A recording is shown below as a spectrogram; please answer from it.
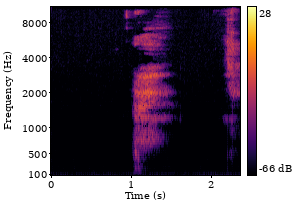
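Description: A man's short, breathy sigh about a second in, between near silence.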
